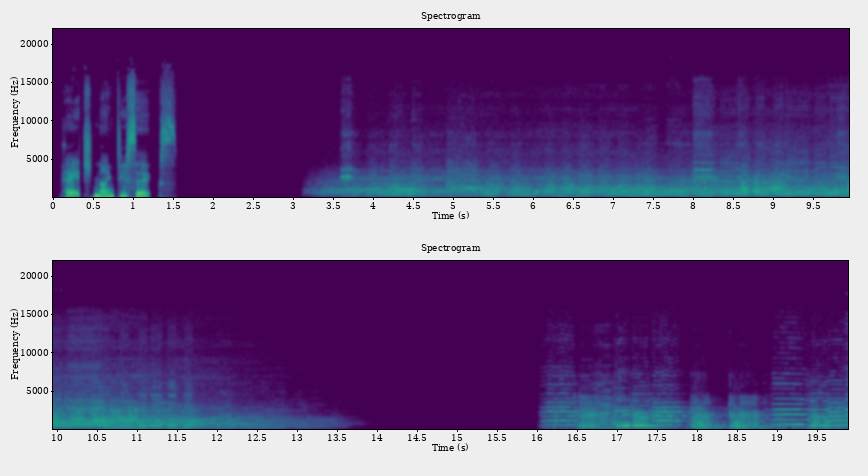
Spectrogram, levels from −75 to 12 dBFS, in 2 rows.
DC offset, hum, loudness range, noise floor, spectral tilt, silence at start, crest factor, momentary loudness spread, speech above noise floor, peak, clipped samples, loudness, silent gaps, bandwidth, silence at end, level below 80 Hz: under 0.1%; none; 11 LU; under -90 dBFS; -4 dB/octave; 0.1 s; 22 dB; 15 LU; over 74 dB; -2 dBFS; under 0.1%; -23 LUFS; none; 17.5 kHz; 0 s; -52 dBFS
